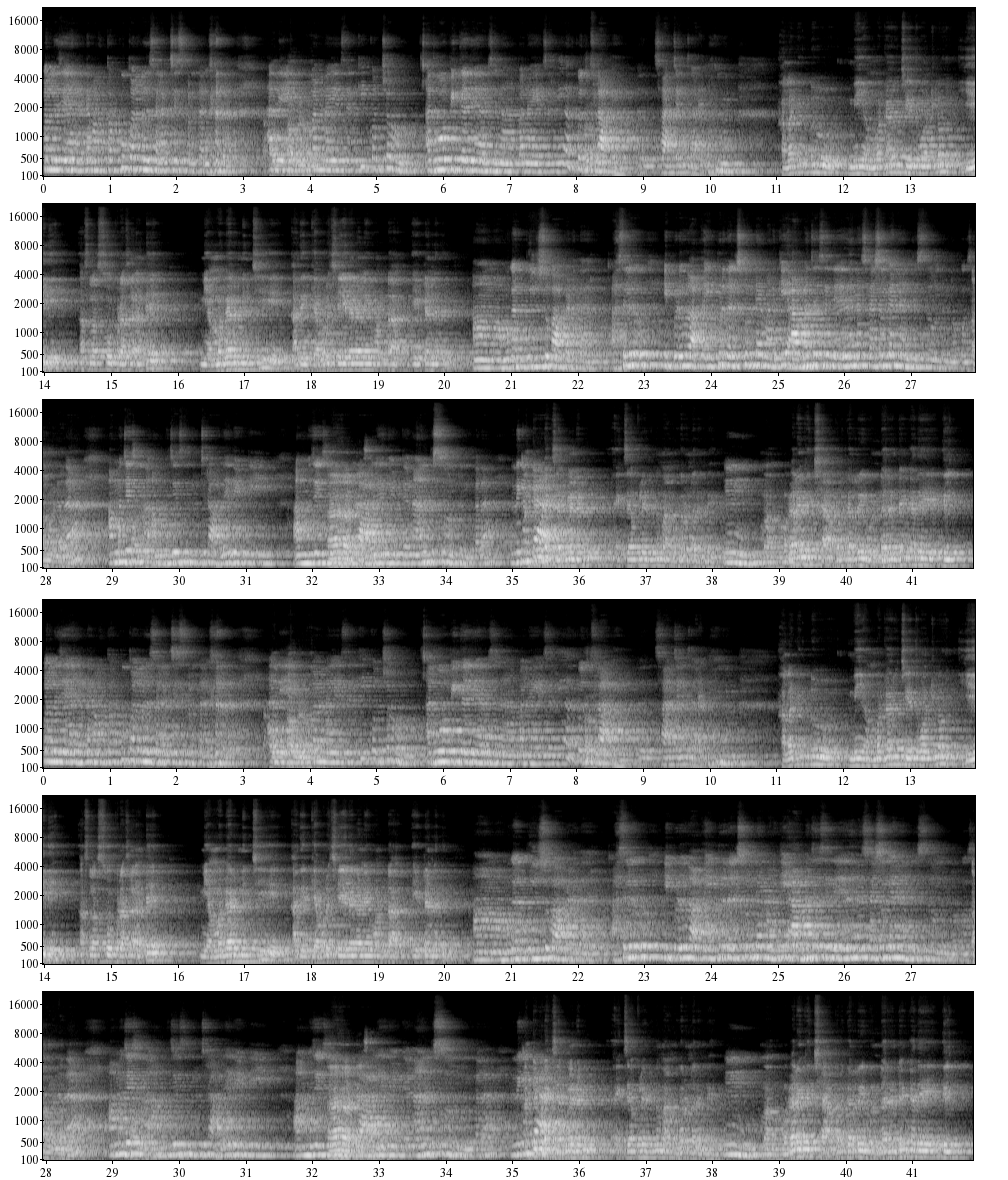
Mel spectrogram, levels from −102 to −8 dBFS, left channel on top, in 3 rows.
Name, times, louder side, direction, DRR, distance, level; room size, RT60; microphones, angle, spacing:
voice 1, 0.0-10.8 20.4-31.4 31.7-34.7 35.0-35.5 38.2-38.6, left 1 dB, 45° left, -4 dB, 0.7 m, -28 dB
voice 2, 3.4-4.1 8.1-8.3 9.5-10.0 11.0-14.2 14.5-15.7 16.3-20.1 27.9-28.4 29.2-29.5 32.2-33.0 35.2-38.1 38.7-41.6, right 1 dB, 5° right, -6 dB, 1.1 m, -28 dB
9.6 x 4.2 x 4.7 m, 2.4 s
head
